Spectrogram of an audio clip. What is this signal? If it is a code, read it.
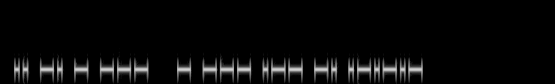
Morse code, heard as a keyed tone, about 28 wpm, 700 Hz. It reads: INTO TOWN.
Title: Sentences from Top 1000 Words - Review Part 2 - 28wpm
